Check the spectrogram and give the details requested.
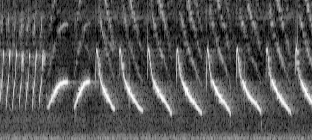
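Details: Singing Belgian canary, a brief high trill followed by loud, regular, sharply falling whistled notes repeated about three times per second.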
